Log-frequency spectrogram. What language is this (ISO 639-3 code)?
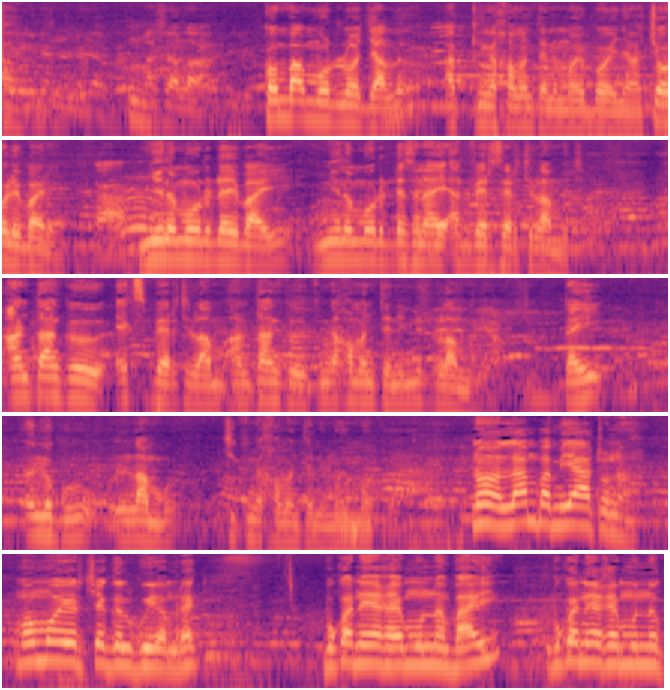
ind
